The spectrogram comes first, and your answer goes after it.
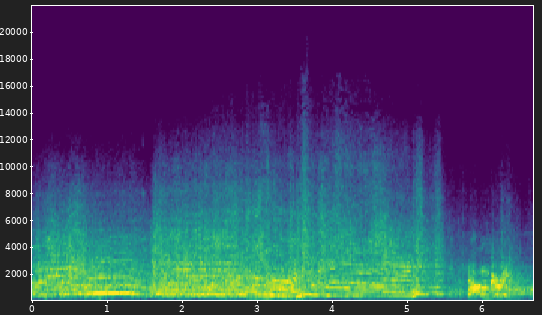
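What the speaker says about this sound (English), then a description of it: "Stoffel van Dorn in the McLaren" A McLaren Formula 1 car runs the Goodwood Festival of Speed hill climb in 2016, its engine screaming loud and close with a rising, shifting pitch as it accelerates past. Commentary runs over it throughout.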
